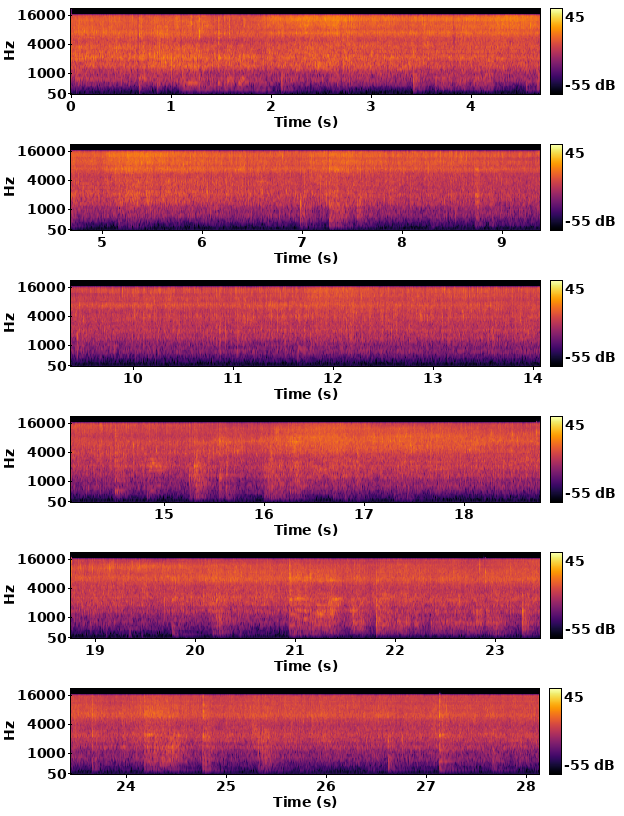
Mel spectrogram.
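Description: Tomatoes and onions sizzling as they fry in hot oil in a kadai, loudest in the first few seconds after the tomatoes go in. A spatula scrapes and stirs against the pan now and then.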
